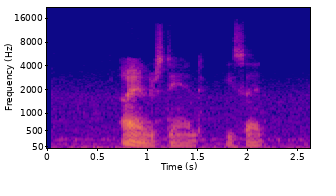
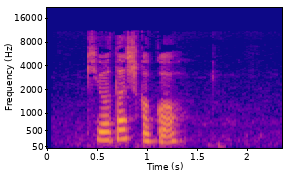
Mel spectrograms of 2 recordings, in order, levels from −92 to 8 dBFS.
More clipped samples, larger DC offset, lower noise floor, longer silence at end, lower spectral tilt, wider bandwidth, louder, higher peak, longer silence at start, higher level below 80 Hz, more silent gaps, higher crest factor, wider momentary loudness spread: neither; neither; second, -52 dBFS vs -61 dBFS; second, 0.05 s vs 1.05 s; first, -6 dB/octave vs -4 dB/octave; first, 14 kHz vs 11.5 kHz; second, -32 LUFS vs -19 LUFS; second, -12 dBFS vs -2 dBFS; second, 0.1 s vs 0.4 s; first, -52 dBFS vs -62 dBFS; neither; about the same, 22 dB vs 20 dB; first, 19 LU vs 12 LU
